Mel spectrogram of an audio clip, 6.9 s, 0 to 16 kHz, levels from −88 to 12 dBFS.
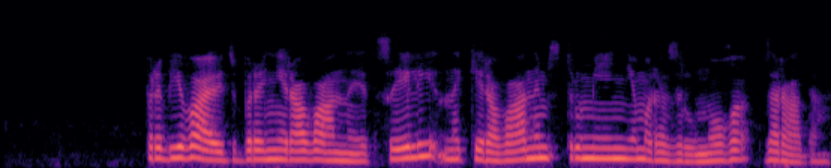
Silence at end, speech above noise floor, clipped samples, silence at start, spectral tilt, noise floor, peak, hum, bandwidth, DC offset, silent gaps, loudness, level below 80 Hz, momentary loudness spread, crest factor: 0 s; 49 dB; under 0.1%; 1.25 s; -9.5 dB/octave; -73 dBFS; -6 dBFS; none; 6 kHz; under 0.1%; none; -24 LUFS; -62 dBFS; 8 LU; 18 dB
